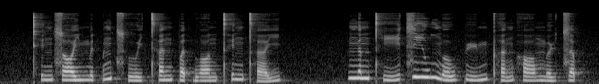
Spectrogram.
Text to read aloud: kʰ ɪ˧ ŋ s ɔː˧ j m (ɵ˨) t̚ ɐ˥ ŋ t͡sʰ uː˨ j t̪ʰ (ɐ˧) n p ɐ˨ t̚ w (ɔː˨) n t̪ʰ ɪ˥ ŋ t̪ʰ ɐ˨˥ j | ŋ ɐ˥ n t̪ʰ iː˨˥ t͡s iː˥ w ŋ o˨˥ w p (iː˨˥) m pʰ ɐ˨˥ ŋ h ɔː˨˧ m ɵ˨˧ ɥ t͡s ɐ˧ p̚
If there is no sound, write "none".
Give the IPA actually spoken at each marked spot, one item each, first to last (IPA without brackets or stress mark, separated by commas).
ɵ˧, ɐ˧, ɔː˨, yː˨˥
